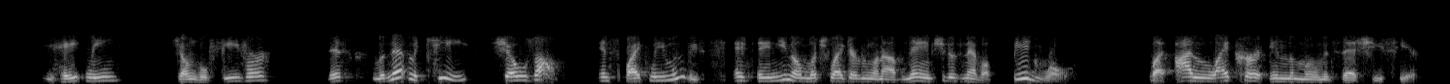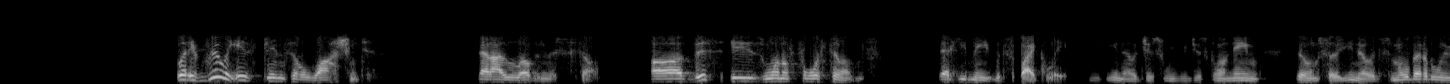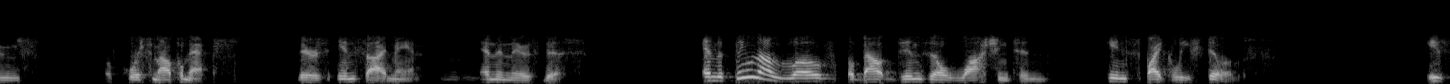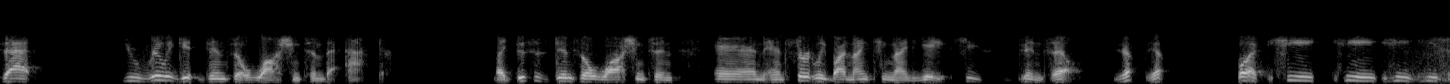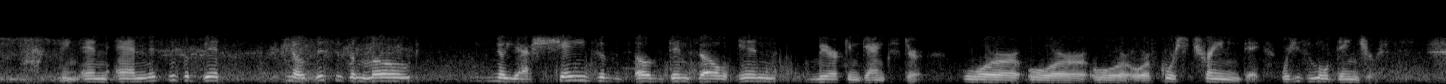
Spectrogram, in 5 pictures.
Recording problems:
phone-call audio; poor line
wind in the background; noticeable; from 58 s on; 15 dB below the speech

